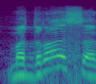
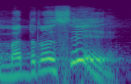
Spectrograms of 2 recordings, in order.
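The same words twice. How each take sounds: First: The final vowel is an open a sound. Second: The final vowel is shifted toward an e sound.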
